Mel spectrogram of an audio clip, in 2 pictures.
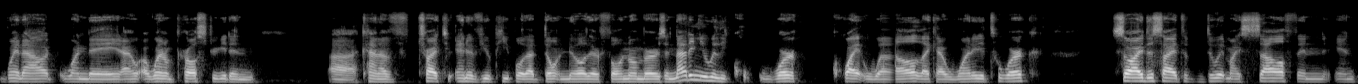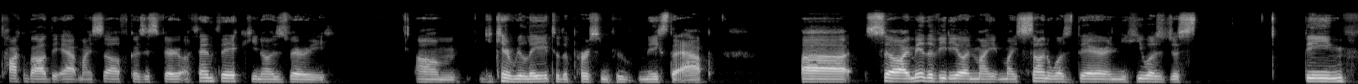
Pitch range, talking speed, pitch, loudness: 125-140 Hz, 195 wpm, 130 Hz, -18 LUFS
